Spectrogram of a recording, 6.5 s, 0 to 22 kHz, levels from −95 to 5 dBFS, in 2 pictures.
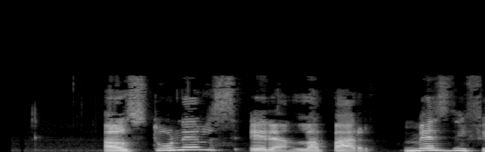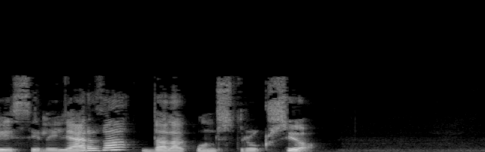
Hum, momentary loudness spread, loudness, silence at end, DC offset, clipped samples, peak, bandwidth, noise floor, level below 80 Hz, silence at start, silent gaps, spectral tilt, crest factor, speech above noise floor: none; 10 LU; -22 LUFS; 1.15 s; under 0.1%; under 0.1%; -2 dBFS; 11.5 kHz; -67 dBFS; -76 dBFS; 0.7 s; none; -4.5 dB/octave; 22 dB; 46 dB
